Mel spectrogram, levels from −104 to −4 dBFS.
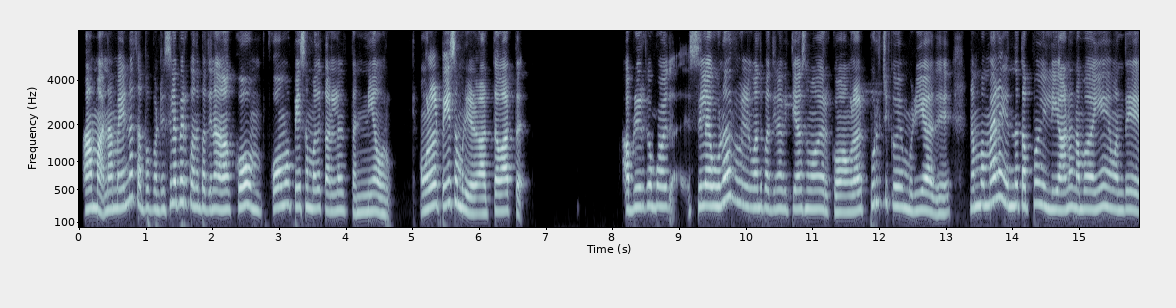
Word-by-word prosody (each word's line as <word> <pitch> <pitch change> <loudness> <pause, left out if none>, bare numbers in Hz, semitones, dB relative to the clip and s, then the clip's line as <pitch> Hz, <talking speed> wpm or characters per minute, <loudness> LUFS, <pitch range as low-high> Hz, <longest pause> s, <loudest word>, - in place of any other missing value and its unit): ஆமா. 250 -2 +4
நம்ம 240 +1 +1
என்ன 370 - 0
தப்பு 255 -2 -4
பண்ணிட்டோம். 235 -1 -4
சில 315 - +3
பேருக்கு 320 -2 0
வந்து 260 -1 -4
பாத்தீங்கன்னா 235 -1 +3 0.2
கோவம் 275 -4 +5 0.2
கோவமா 275 +4 +3
பேசும்போது 265 -2 -1
கண்ணுல 220 +1 -1 0.2
தண்ணீயா 210 +2 -2
வரும். 175 -3 -8 0.4
உங்களால 255 +6 +4
பேச 320 +2 +5
முடியாது. 195 -6 +1
அடுத்த 190 +3 -2
வார்த்த. 225 0 +3 1.6
அப்பபிடி 235 +3 +1
இருக்கும்பொழுது 275 0 -1 0.4
சில 275 +1 0 0.2
உணர்வுகள் 320 -5 0
வந்து 260 0 -1
பாத்தீங்கன்னா 245 0 -4
வித்தியாசமா 245 +1 -2
இருக்கும். 210 -2 -2
அவுங்களால 210 +2 +2
புரிஞ்சுக்கவே 305 -3 -4
முடியாது. 220 -4 0 0.4
நம்ம 280 +3 0
மேல 350 +4 +4 0.2
எந்தத் 285 0 -1
தப்பும் 295 +3 -2
இல்லயே, 240 -2 0
ஆனா 250 +4 -1
நம்ம 240 0 +1 0.2
ஏன் 270 -2 -2
வந்து 230 +1 -4
250 Hz, 150 wpm, -24 LUFS, 230-275 Hz, 1.6 s, கோவம்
